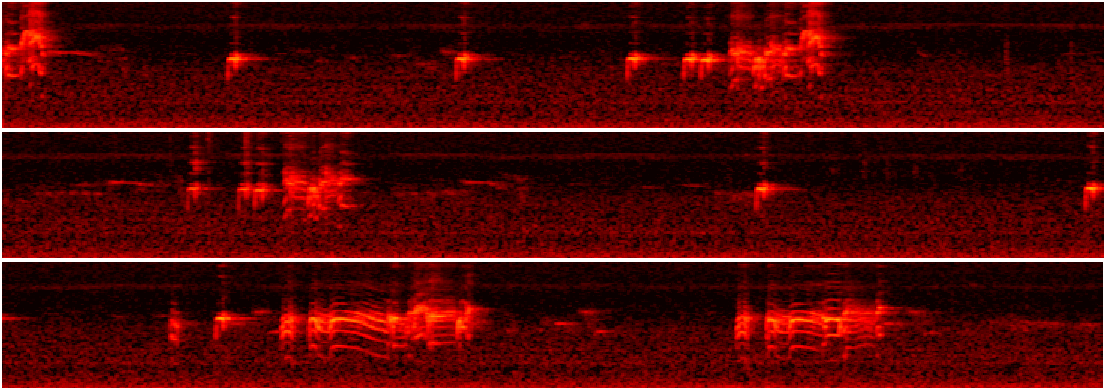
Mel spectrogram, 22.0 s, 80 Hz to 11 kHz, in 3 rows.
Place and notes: Roche Merveilleuse, Réunion - Merle de lîle de la Réunion.
Merle de la Réunion.
Les piafs de l'île de la Réunion ont eu un heureux événement, d'un coup les humains se sont arrêté d'envahir la forêt avec des marmailles hurlants, on arrêté de se promener en ULM et en hélico, depuis le 19 mars 2020 c'est calme même quand il fait beau, et depuis des années on n'avait pas pu faire l'expérience du beau temps, ciel bleu + soleil en même temps que les chants d'oiseaux. Mais les oiseaux ne sont pas si actifs que cela, ils n'ont pas encore repris l'habitude d'exploiter cette partie de la journée pour leur communications longue distance.
La Réunion, France, 28 March 2020, ~11:00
